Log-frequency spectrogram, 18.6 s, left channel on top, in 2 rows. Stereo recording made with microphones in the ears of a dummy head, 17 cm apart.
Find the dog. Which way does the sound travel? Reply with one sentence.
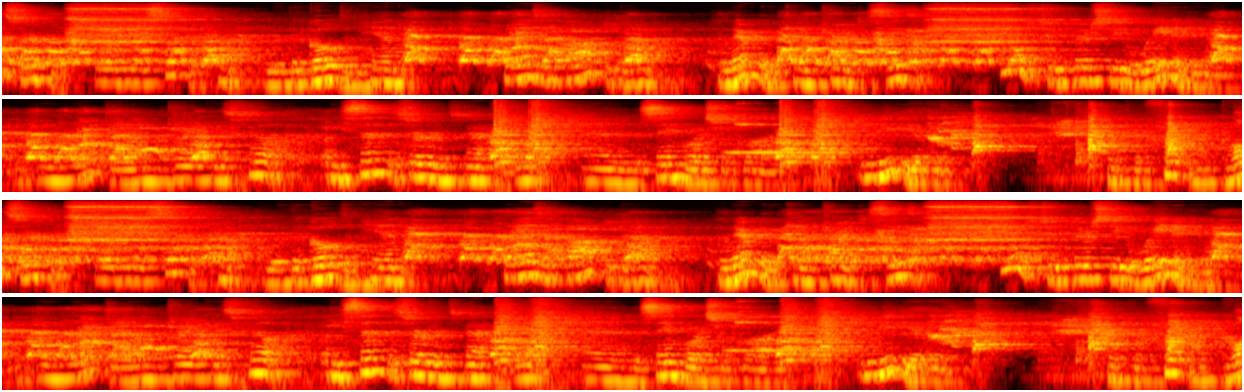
You can hear the dog stay put.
